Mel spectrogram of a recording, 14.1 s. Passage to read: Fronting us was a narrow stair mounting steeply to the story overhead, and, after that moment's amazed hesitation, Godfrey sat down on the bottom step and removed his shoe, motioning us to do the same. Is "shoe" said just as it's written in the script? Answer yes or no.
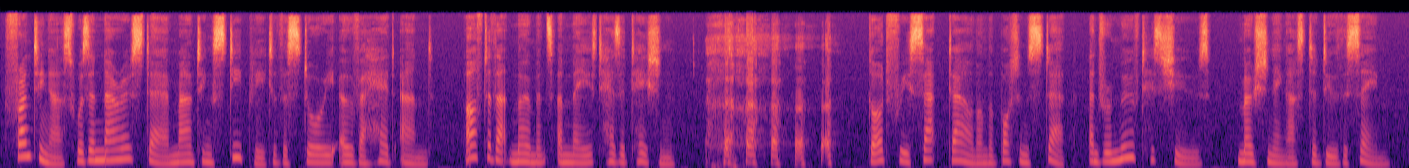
no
